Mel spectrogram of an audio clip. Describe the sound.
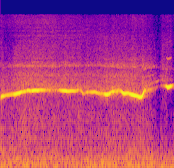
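A steady, high-pitched whistle imitating wind, held as one long sustained tone that wavers slightly in pitch before rising briefly at the end, with no talking over it.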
